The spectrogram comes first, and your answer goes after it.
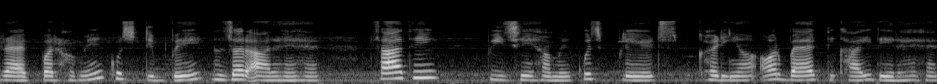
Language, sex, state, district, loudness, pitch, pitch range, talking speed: Hindi, male, Chhattisgarh, Raipur, -19 LUFS, 200 Hz, 190-225 Hz, 140 wpm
